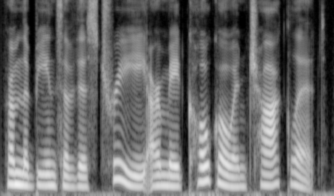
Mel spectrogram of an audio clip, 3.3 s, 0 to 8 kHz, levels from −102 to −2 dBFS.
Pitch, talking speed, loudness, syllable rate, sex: 170 Hz, 195 wpm, -17 LUFS, 4.9 syllables/s, female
